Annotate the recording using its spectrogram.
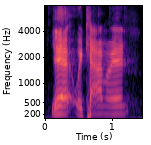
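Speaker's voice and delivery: very high-pitched, loud yelled call. Yelling back to a sailor calling from the coast: yelling out. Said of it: "I'll yell, I'll yell out".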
